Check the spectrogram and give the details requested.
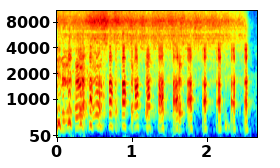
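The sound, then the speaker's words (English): A voice imitates a snake-like hiss as the character Zenobia hissing at Roderick, a steady breathy sibilance laced with rapid, rhythmic voiced sputters that pulse for a couple of seconds before cutting off. “Because she's hissing at him.”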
